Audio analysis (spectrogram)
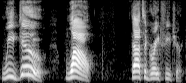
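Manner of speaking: delighted loud shout of discovery; a burst of real excitement as the test works; we do, wow, shouted with joy; thrilled. Real, not acted.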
